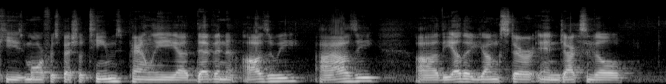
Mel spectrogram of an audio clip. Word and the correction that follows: Ozigbo: How do you say his name? Do you know? – Okay, so Dare Ogunbowale signed with the Jaguars, and then Devin Ozigbo.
